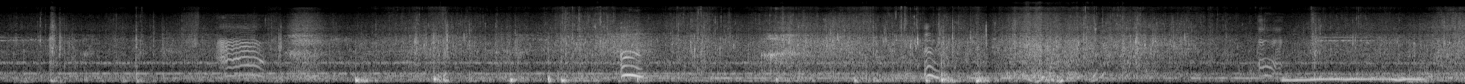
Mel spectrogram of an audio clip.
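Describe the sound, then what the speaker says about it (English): Small boat gliding over gentle river waves in God of War Ragnarok, with soft lapping and trickling water throughout, occasional creaks and splashes, and a faint background voice and musical tones. "Do you enjoy the gentle waves, little one?"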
